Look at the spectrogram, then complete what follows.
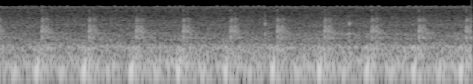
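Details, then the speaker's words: Brand-new computer power supply: a low hum pulsing about six times a second with a faint rattle; the cheap cooling fan is suspected of vibrating and humming, not confirmed. "давно у меня появились претензии к вентиляторам намекая на то что возможно это некий сговор производителей чтобы продукция подобная жила не долговечно и чтобы потребитель как можно больше потреблял"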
